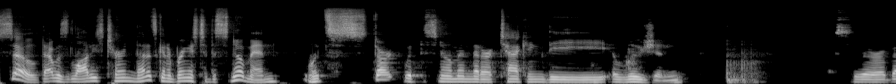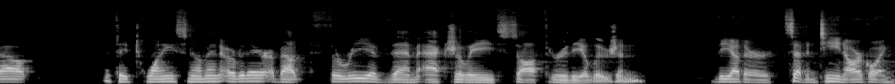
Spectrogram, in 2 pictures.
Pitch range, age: 105-130 Hz, 30-49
